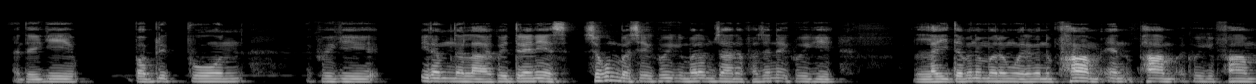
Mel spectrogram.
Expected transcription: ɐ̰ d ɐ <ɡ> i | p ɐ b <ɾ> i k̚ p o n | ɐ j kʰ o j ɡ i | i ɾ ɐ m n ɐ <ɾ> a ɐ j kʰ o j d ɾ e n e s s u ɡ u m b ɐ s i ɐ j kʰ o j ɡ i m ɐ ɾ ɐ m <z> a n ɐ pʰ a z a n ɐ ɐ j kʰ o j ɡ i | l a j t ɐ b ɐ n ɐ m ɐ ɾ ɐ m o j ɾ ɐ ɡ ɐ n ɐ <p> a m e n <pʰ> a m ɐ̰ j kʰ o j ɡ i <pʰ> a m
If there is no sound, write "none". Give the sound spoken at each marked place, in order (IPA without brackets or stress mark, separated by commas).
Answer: ɡ, l, l, z, pʰ, pʰ, pʰ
